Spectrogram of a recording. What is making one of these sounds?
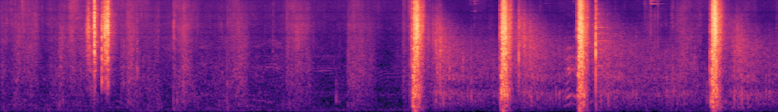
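A rifle fires single sharp shots outdoors, ringing out.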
